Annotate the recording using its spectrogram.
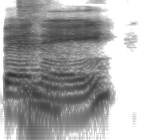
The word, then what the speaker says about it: Bene: So his name is Bene. So it's spelled B-E-N-E.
